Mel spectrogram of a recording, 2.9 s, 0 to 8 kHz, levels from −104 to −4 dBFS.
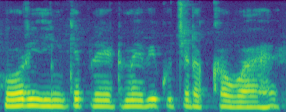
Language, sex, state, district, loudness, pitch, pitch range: Hindi, male, Uttar Pradesh, Saharanpur, -16 LUFS, 165 Hz, 155-175 Hz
